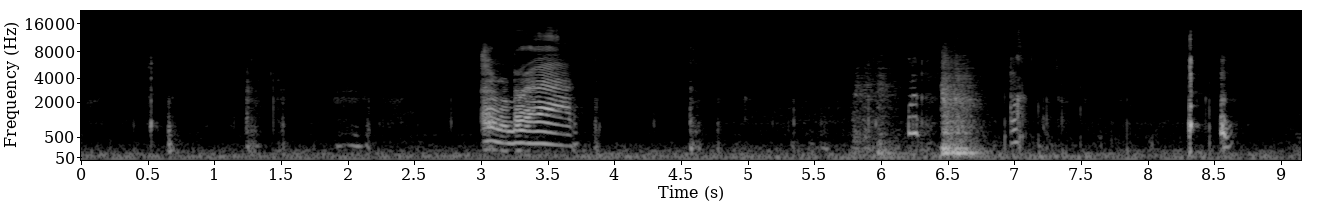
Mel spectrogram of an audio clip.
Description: Baby with hiccups also sneezes, coughs.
